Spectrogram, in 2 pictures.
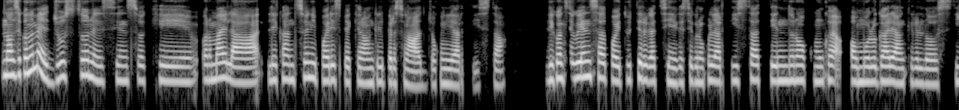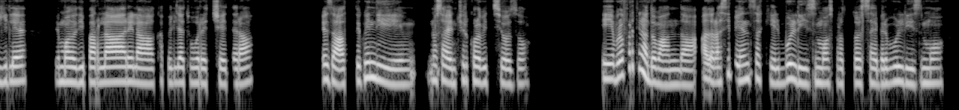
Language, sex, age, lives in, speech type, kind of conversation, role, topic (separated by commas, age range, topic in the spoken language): Italian, female, 20-24, Italy, conversation, unstructured, none, Come si può combattere il bullismo a scuola o nel quartiere?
